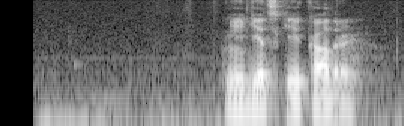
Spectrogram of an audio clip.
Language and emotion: Russian, neutral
